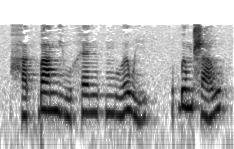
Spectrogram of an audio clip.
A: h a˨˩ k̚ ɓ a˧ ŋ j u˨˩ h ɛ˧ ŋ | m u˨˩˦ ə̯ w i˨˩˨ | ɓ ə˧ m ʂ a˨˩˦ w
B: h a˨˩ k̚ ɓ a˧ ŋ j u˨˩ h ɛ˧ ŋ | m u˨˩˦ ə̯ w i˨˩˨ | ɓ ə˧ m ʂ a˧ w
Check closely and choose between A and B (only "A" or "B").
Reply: A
